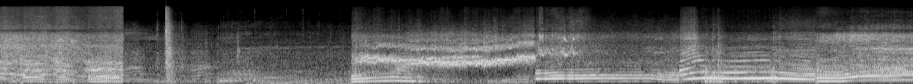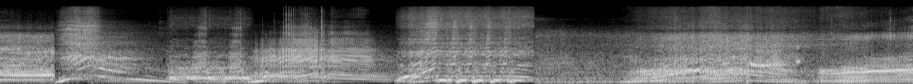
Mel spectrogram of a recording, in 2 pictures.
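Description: A quick succession of BMW M car engines revving and accelerating hard, their pitch sweeping up and down, with abrupt cuts from one car to the next every second or two.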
